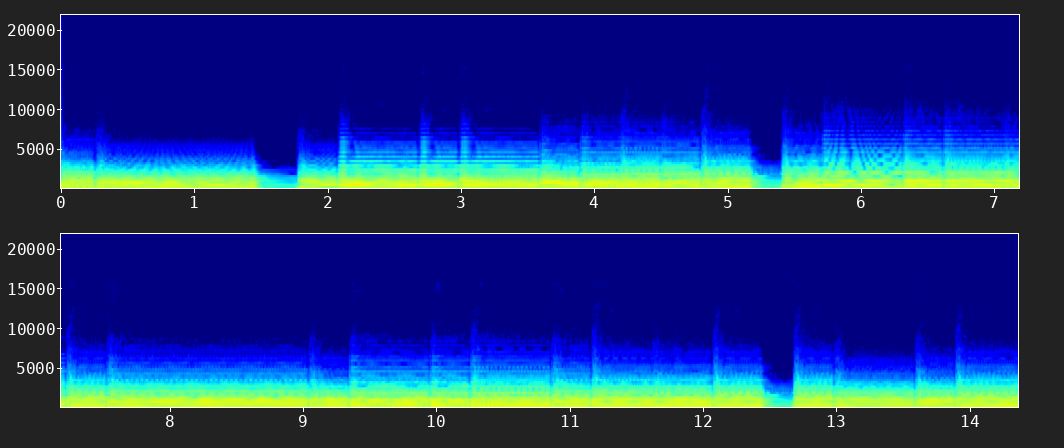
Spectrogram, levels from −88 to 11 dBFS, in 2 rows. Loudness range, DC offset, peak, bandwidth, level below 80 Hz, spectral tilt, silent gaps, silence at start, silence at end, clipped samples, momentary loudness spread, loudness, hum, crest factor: 1 LU; 0.2%; -14 dBFS; 9.2 kHz; -66 dBFS; -7 dB/octave; none; 0 s; 0 s; under 0.1%; 3 LU; -28 LUFS; none; 14 dB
